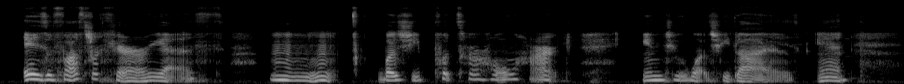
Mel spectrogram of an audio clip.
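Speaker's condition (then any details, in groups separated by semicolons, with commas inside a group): Cerebral palsy, triplegia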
